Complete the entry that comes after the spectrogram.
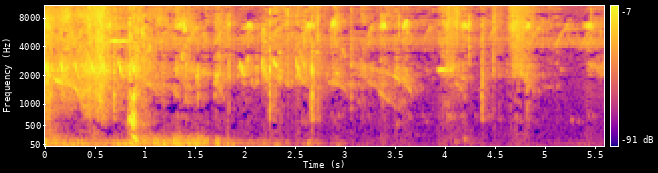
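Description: Small birds chirping: many short downward-sliding notes, with one louder falling note a little under a second in. Wind rumbles on the microphone through the first two seconds.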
